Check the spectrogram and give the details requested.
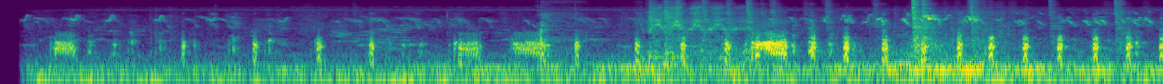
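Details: Pet chickens, a flock including new members, heard in short clucks repeated about four times a second, with a louder burst of overlapping broadband calls and scratchy noise in the middle, over a steady low rumble.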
